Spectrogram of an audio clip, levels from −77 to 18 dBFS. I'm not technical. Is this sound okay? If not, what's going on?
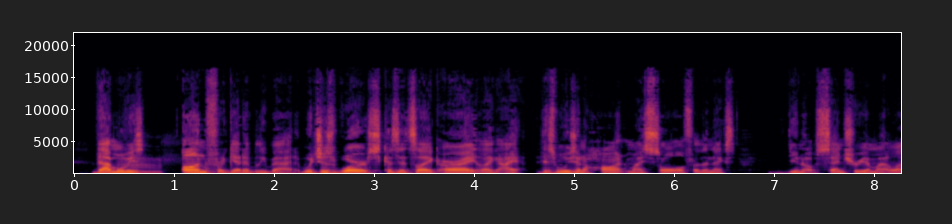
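Yes, this sound is okay; there's nothing going on with it that needs fixing.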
